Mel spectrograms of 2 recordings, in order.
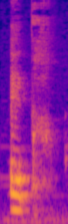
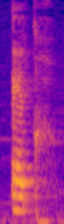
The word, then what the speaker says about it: être: Cuando la letra E tiene l'accent circonflexe, vamos a pronunciar esta letra como una E grave. Par exemple, fête, fête, fiesta, être, être, ser o estar, par exemple.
